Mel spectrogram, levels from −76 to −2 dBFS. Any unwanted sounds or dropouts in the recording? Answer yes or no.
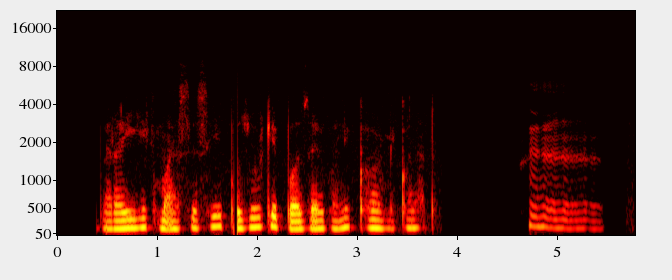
yes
